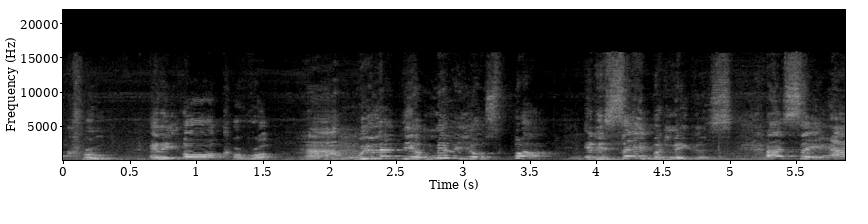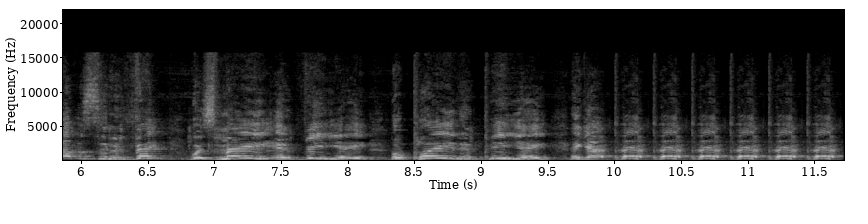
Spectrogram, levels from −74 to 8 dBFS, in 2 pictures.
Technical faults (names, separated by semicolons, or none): broken-record loop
